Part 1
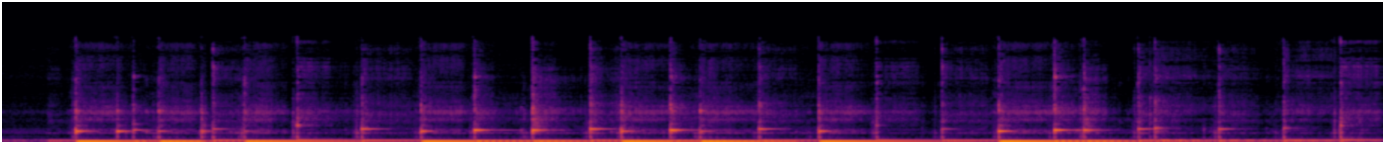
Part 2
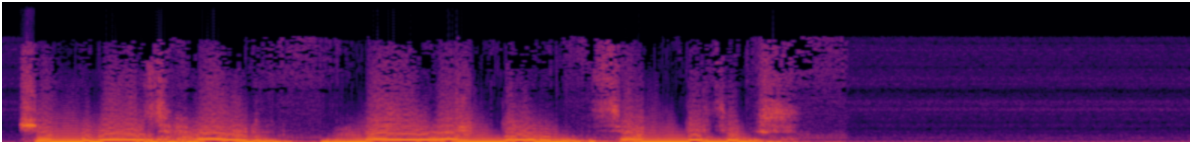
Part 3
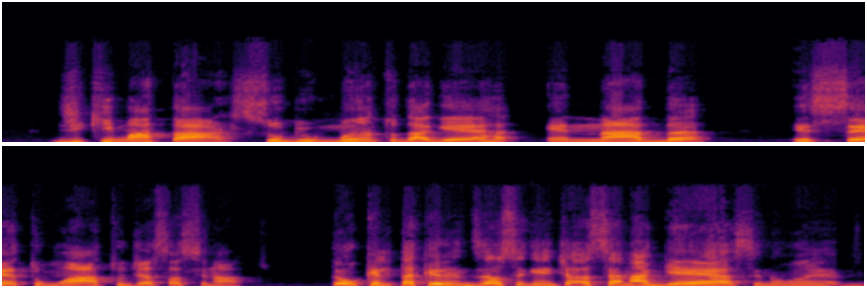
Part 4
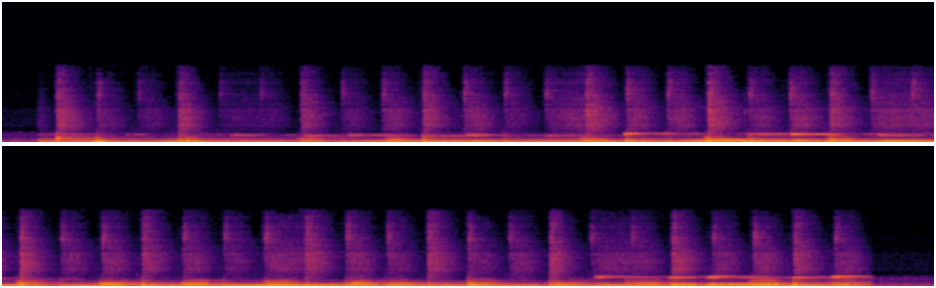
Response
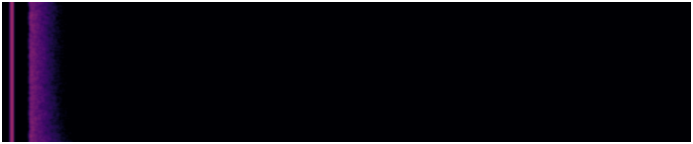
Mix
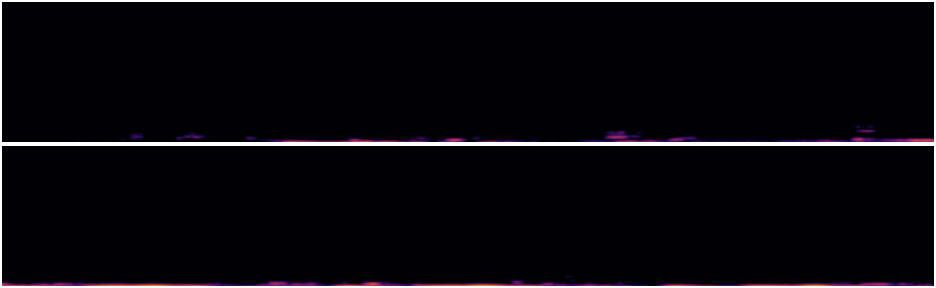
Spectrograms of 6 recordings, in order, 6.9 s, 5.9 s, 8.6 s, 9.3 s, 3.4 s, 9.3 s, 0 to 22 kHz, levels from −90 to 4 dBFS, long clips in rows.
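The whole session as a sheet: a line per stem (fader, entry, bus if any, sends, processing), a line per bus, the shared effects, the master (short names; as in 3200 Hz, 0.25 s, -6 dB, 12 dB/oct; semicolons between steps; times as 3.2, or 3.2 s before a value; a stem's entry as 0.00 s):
-4.0 dB, 0.95 s, no send, no echo send, steep high-pass 200 Hz 48 dB/oct
-10.5 dB, 2.25 s, no send, no echo send, vowel sequencer 3.4 Hz
-7.5 dB, 0.00 s, no send, no echo send, comb 4.5 ms, depth 96%; rotary speaker horn 0.9 Hz
-1.0 dB, 0.95 s, send -10 dB, echo send -7 dB, hard clip -19.5 dBFS, distortion -10 dB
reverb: on, RT60 0.40 s, pre-delay 90 ms
echo: echo 0.624 s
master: resonator 85 Hz, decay 0.17 s, harmonics all, mix 100%; spectral expander 4:1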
